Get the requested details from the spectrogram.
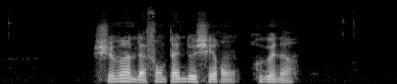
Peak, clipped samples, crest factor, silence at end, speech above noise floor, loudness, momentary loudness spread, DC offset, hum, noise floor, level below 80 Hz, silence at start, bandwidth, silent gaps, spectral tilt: -2 dBFS; under 0.1%; 20 dB; 1 s; 50 dB; -19 LUFS; 9 LU; under 0.1%; none; -68 dBFS; -58 dBFS; 0.95 s; 14.5 kHz; none; -6 dB/octave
